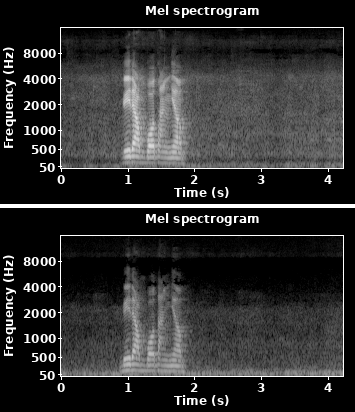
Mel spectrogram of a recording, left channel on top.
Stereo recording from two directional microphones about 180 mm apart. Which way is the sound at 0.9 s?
5° right (ahead or behind).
